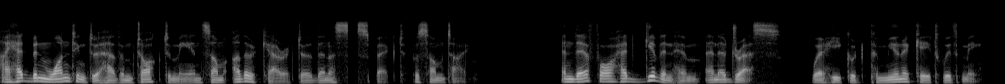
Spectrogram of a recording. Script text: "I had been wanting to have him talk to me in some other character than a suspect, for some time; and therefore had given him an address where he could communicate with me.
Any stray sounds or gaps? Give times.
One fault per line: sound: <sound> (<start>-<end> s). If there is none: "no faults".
sound: dropout (3.5-3.6 s)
